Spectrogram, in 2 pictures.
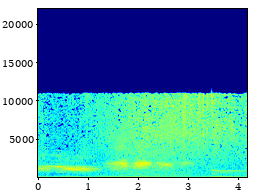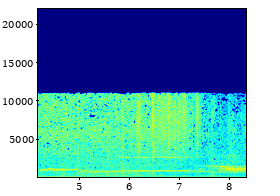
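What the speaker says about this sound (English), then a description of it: "ordinary ravens, looks like." Ravens in The Witcher 3 video game give several hoarse caws in a row, one call after another, against a steady rain-like hiss of background ambience, with no voices.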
